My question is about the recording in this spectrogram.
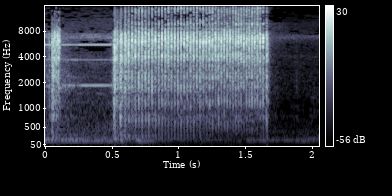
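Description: Cordless impact driver run in one burst of about a second, starting about half a second in and cutting off suddenly, as it tightens two jam nuts hard against each other on a wheel-weight bolt.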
